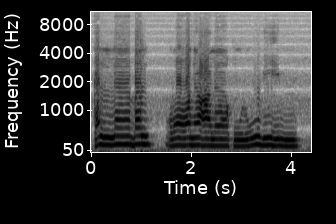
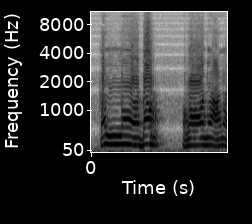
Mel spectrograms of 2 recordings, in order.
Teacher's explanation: Hanya dibaca dengan saktah dengan izhar sahaja. Walaupun pertemuan lam ra kita anggap sebagai pertemuan mutaqaribain yang wajib baca idgham, tapi hal ni terkeluar.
